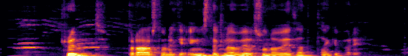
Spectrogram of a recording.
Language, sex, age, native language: Icelandic, male, 30-39, Icelandic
